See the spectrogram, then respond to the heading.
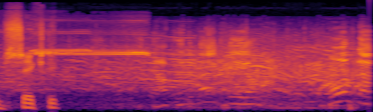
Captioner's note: whistle blows, crowd cheering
